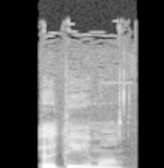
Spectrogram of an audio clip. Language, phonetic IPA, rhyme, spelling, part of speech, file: Hungarian, [ˈødeːmɒ], -mɒ, ödéma, noun, Hu-ödéma.ogg
- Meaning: oedema (UK), edema (US)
